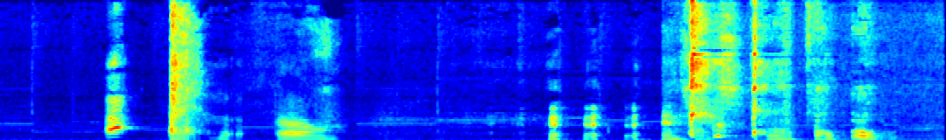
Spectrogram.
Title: The baby sneezes👶😍😍#baby #sneezes #funny #funnyvideos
